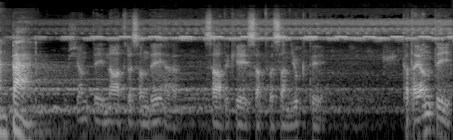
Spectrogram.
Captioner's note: speaking in Sanskrit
